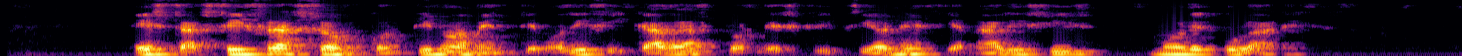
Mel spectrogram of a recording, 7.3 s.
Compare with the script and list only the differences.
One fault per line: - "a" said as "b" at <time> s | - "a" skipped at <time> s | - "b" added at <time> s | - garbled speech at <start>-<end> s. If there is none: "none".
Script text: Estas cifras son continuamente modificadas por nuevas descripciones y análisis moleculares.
- "nuevas" skipped at 3.9 s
